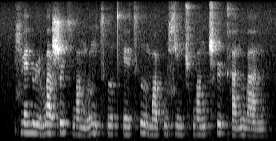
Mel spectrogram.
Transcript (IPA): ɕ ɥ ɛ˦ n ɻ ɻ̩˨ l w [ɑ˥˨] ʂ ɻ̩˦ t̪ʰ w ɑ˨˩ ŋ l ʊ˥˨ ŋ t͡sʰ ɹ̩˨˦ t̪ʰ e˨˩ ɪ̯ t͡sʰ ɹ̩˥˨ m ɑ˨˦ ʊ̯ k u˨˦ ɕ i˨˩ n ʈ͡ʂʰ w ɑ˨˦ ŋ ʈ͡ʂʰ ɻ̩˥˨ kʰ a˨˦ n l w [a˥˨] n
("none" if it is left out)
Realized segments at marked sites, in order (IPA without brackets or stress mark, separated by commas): ä˥˨, a˨˩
